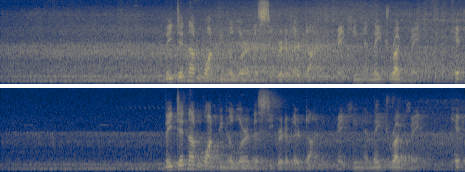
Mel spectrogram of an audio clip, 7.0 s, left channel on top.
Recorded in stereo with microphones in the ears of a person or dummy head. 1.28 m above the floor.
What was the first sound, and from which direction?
A man speaking, 5° left (ahead or behind).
